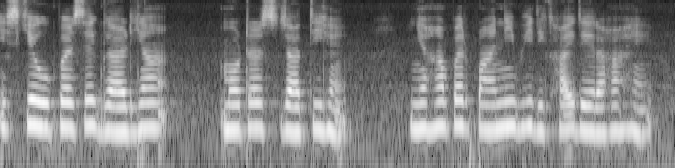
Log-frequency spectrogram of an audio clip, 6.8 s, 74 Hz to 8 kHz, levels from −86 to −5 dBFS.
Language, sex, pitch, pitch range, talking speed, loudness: Hindi, female, 220 Hz, 210-235 Hz, 135 wpm, -16 LUFS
